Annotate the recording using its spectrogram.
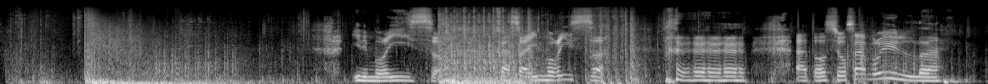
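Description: Gunshots from a video game crack in quick bursts.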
